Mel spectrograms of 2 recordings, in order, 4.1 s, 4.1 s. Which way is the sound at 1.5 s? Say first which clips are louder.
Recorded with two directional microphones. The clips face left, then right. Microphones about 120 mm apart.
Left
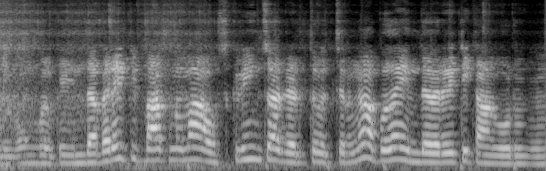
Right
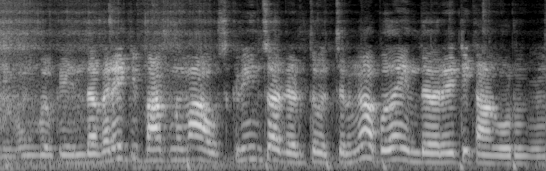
Left 1 dB; centre (ahead or behind).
